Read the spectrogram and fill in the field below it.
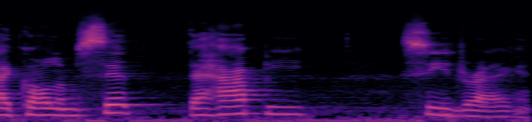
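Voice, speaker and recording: A woman talks at a very slow pace with ordinary pitch variation. Room echo is audible. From Netherlands. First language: Dutch. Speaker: artist, member of the public. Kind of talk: public comment at council meeting.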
